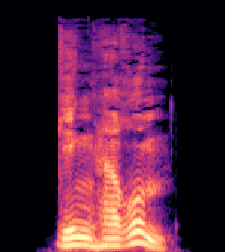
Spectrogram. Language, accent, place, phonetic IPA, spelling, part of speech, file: German, Germany, Berlin, [ˌɡɪŋ hɛˈʁʊm], ging herum, verb, De-ging herum.ogg
- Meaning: first/third-person singular preterite of herumgehen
